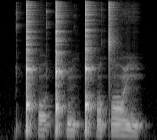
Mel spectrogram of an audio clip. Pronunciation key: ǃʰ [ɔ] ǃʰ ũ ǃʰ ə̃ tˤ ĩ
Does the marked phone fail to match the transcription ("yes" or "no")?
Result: no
